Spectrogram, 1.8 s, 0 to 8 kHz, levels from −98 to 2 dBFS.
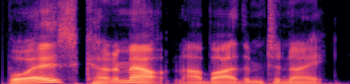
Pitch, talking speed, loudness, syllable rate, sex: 120 Hz, 310 wpm, -19 LUFS, 6.3 syllables/s, male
